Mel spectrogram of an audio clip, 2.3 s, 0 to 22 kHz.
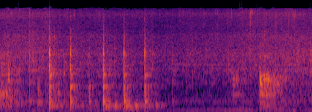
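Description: Red onion sautéing in hot vegetable oil in a Cosori 5.7L pressure cooker, with a quick run of sharp spoon taps and scrapes over a steady sizzle, close and fairly loud, then a softer stir, with no voices.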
